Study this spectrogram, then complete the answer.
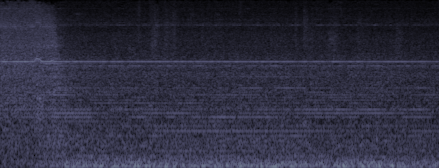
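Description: Steady, loud engine roar from an Avro RJ airliner in Microsoft Flight Simulator climbing toward cruise altitude, a continuous broadband drone with a faint high whine, unbroken for several seconds.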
